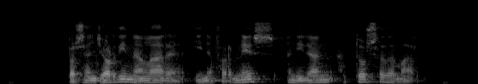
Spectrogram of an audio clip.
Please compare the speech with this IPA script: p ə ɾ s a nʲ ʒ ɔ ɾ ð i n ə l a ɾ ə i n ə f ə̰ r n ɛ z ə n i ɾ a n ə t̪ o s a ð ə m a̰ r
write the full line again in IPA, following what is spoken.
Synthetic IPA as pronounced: p ə ɾ s a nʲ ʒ ɔ ɾ ð i n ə l a ɾ ə i n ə f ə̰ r n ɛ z ə n i ɾ a n ə t̪ o s ə ð ə m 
